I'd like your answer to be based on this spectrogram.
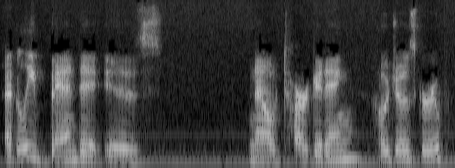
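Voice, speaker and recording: A man's voice: a little high, unhurried, muffled recording. A man co-hosting a casual podcast, rambling through a recap with many fillers and restarts. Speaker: podcast co-host. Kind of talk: casual chat reviewing an anime episode.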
